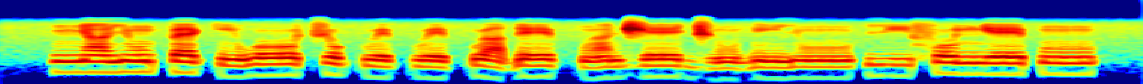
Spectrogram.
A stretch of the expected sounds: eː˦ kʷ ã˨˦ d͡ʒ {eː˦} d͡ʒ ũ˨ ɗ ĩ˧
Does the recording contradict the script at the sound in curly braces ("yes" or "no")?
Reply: no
